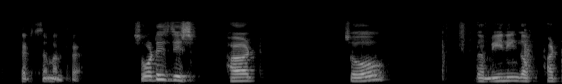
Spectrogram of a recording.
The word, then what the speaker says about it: Phat: It's not Phat, it is Phat, P-H-A-T, Phat. That's the mantra. So what is this Phat?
